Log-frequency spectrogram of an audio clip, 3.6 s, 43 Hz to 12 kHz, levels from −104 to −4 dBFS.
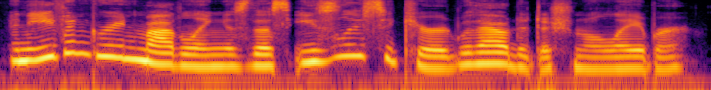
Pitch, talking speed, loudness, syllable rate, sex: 240 Hz, 185 wpm, -17 LUFS, 6.6 syllables/s, female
